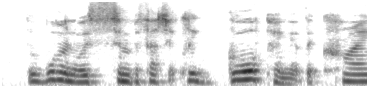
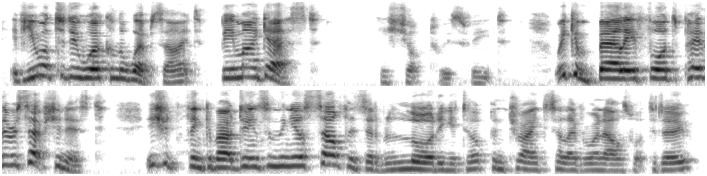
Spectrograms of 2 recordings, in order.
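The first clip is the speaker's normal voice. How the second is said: louder, higher angry rant; angry outburst; 6 semitones higher, 8 dB louder than usual. A narrator's reading. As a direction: rant at her, rising fury.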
